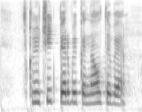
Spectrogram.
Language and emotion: Russian, neutral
